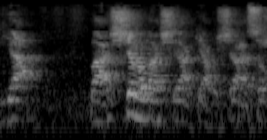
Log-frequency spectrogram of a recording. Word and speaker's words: Yah: We know it's written Jah, but there's no J in the Hebrew, so it's supposed to be Yah.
